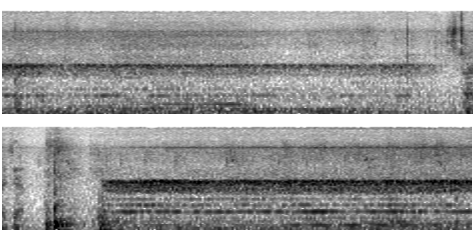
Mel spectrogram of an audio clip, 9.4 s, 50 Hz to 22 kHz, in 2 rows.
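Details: 2016 Toyota RAV4 XLE Hybrid pedestrian warning sound while backing out of the garage below 15 mph: steady high whistle with fainter overtones, briefly dropping out mid-way; normal operation.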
